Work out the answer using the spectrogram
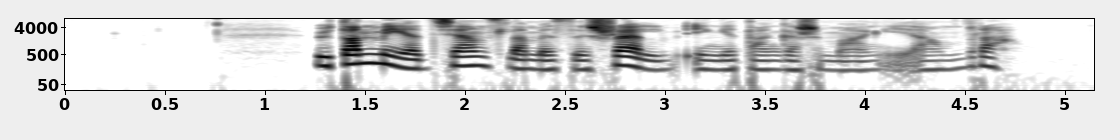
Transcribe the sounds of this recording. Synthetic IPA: ʉ̟ːt̪anmeːd̪ɕɛnslameːsɛjɧɛlvɪŋːət̪aŋɡaʂəmaŋːɪ̰ʔand̪ɾa

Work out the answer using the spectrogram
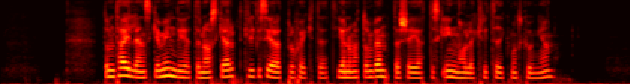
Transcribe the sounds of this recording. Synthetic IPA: d̪̥ɔmt̪ʰajlɛnskamʏnd̪ɪɡheːt̪əɳahaʂkaɾp̚t̪kʰɾɪt̪ɪseːɾat̪̚pʰɾʊɧɛkt̪ət̪ʰjeːnɔmat̪̚d̪ɔmvɛnt̪aʂɛjat̪̚d̪ɛskaɪnːəhɔlːakʰɾɪt̪ʰiːkmʊt̪kʰɵŋːən

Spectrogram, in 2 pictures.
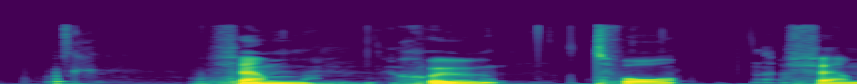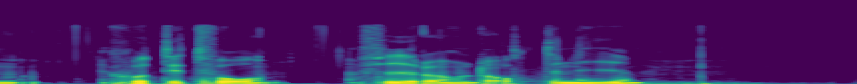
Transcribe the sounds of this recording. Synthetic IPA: fɛmɧʉ̟ːt̪ʰv̥oːfɛmɧɵt̪ːɪt̪ʰv̥oːfyːɾʔahɵnd̪ɾa̰ɔ̰t̪ːɪniːʊ

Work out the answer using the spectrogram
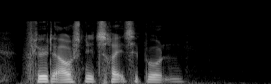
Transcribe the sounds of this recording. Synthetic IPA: flød̥əɑ̈ʊsnid̥̚t͡sʰʁɛ̰ːt͡sʰe̝lb̥ɔ̽n̰n̩

